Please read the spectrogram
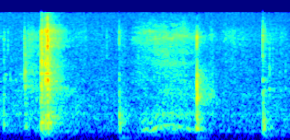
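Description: A few light clicks and taps of small craft tools being handled and put down on a cutting mat, four in two seconds, the first the loudest.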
